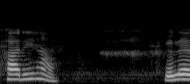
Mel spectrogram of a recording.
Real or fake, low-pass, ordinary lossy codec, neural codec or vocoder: fake; 5.4 kHz; none; autoencoder, 22.05 kHz, a latent of 192 numbers a frame, VITS, trained on one speaker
